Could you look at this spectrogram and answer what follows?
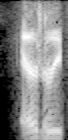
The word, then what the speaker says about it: Airdrie: Airdrie toddler holding BB gun causes a stir.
